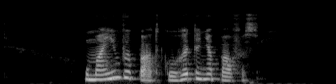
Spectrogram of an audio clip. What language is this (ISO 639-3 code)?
bel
